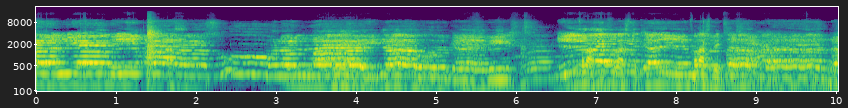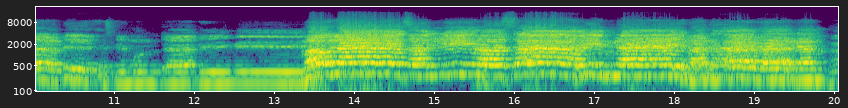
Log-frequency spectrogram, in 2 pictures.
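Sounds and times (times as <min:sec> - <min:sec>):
man chanting: 0:00.0 - 0:13.3.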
